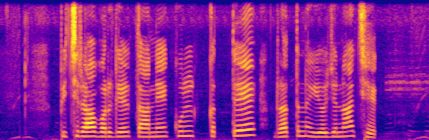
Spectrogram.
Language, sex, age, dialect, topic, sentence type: Magahi, female, 18-24, Northeastern/Surjapuri, banking, statement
